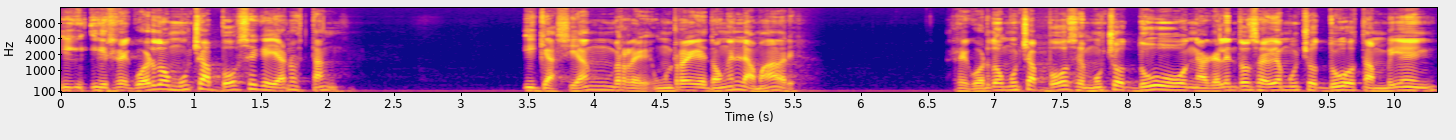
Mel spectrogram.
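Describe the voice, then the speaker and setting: A man with a fairly high pitch speaks at a moderate pace, keeping his loudness very even. He takes long, frequent pauses, and his pitch varies in an ordinary way. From Cuba. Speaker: podcast host. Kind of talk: casual interview chat. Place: studio. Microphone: studio mic.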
